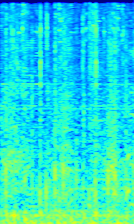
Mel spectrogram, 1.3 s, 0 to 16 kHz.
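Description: A horse's hooves clip-clop at a run in The Witcher 3, a quick continuous beat of game hoofbeats, fairly faint with music and effects underneath.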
